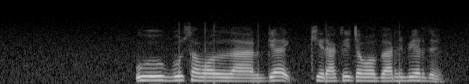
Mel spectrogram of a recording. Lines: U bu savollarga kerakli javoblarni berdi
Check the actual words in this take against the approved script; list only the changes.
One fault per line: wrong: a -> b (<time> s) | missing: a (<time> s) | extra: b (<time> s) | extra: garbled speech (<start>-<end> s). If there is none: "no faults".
no faults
